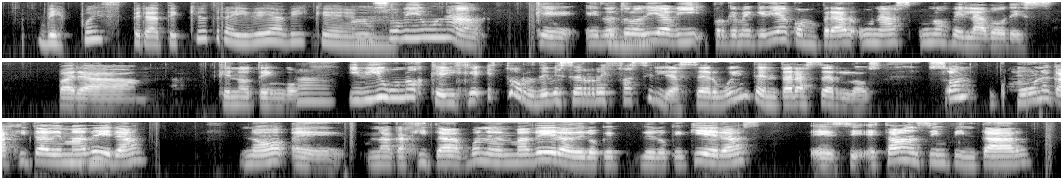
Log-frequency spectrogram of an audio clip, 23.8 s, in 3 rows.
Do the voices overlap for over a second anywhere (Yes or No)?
No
